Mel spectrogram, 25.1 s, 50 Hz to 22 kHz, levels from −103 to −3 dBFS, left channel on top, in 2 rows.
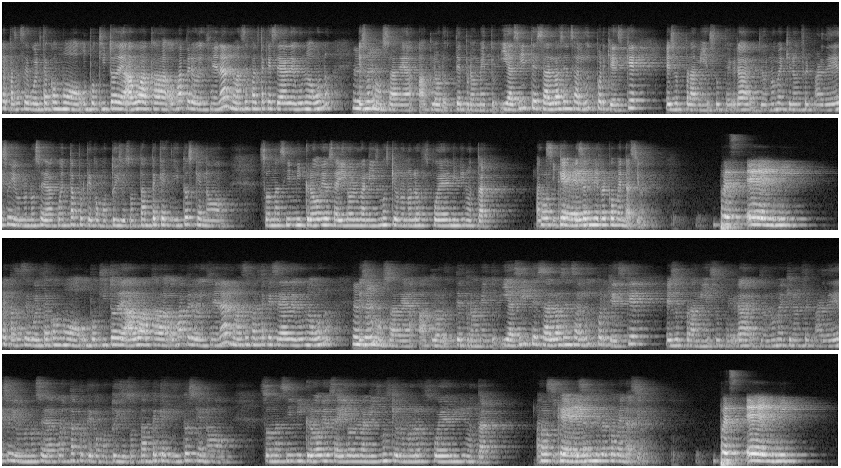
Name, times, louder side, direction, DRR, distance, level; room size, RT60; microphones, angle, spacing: voice 1, 0.0-4.9 5.4-9.7 10.0-15.9 16.5-19.8 20.6-20.7 20.9-22.2, left 3 dB, 85° left, 4 dB, 0.5 m, -24 dB
voice 2, 5.3-5.6 20.6-21.4 23.3-24.3, right 2 dB, 70° right, -1 dB, 0.8 m, -19 dB
3.1 x 2.9 x 4.5 m, 0.95 s
head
